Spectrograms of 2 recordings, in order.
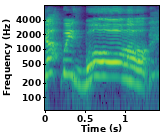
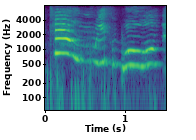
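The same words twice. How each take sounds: First: Chanted, loud war cry with long vowels; chanted, higher, louder and drawn out; chanted shout. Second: Slow falsetto protest chant; very high, stretched dinosaur call; high hoot. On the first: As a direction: shout a slow, stretched rallying chant. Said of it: "And they shouted". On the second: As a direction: hoot it out on long, high vowels. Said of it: "and he hooted". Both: A narrator's reading.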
